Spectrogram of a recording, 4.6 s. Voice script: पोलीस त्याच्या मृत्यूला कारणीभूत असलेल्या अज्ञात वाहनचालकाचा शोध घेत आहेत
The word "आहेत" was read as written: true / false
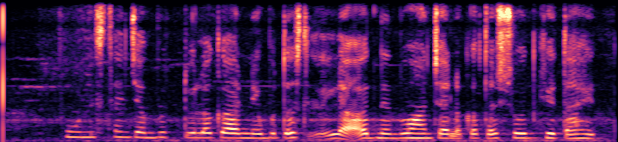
true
